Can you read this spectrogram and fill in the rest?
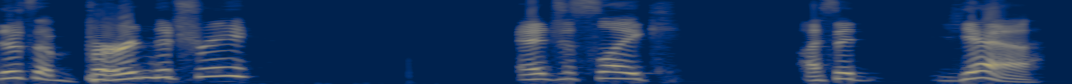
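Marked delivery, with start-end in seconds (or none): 0.0-1.3 high, utterly incredulous disbelief. Retelling how a man questioned them, in a mock-incredulous tone. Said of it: "In the most incredulous tone".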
